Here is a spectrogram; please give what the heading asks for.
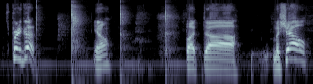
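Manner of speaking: paced like Obama, lead in and dismount; Obama impression. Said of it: "I can do an Obama".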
